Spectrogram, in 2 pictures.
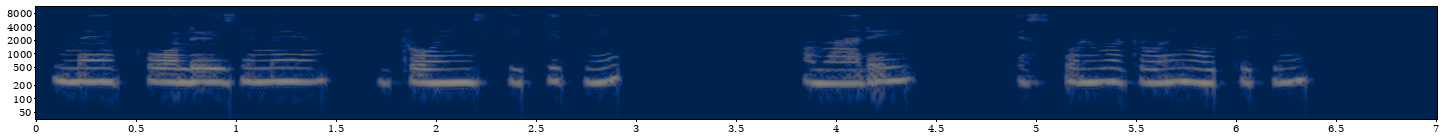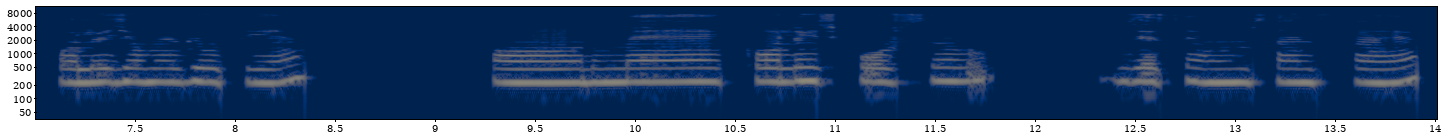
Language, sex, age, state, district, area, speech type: Hindi, female, 30-45, Rajasthan, Karauli, urban, spontaneous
